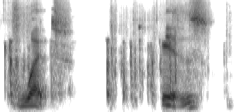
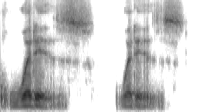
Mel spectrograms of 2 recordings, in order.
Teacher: So we also know that if you have a T normally without an S, all right, like if I say what is, that T in American English is going to turn into a flat D.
